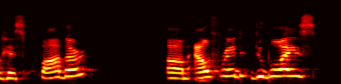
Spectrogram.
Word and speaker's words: Du Bois: new bedford mass um pronounced his name as far as i know du bois and he was the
